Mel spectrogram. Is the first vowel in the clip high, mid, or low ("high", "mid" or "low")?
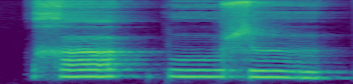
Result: mid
